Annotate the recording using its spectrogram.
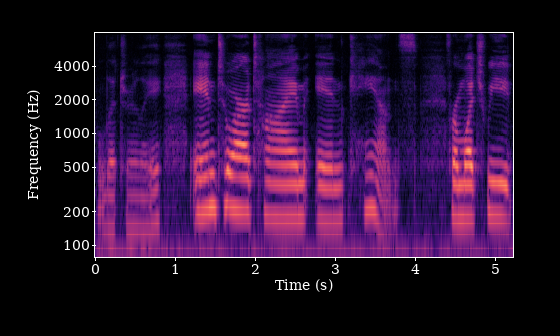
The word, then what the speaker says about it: Cairns: That's right, it's pronounced Cairns, people, not Carnes.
